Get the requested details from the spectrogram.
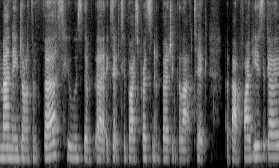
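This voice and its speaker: A woman with an English accent at a very fast pace, on a very clean recording with a silent background. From southern England, outside London. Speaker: public relations coordinator. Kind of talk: career interview talk. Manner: hesitant, many ums.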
